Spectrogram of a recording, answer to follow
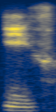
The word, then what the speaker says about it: Yves: my name is eve yves so i don't think i've pronounced but it's silent s and it sounds like eevee so it's french i'm from montreal and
